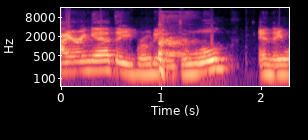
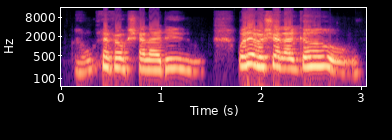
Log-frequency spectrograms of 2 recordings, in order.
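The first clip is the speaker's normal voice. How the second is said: high, ladylike Southern belle voice; 7 semitones higher, 3 dB louder than usual. Imagining how a lady sounded: Scarlett O'Hara voice. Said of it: "I like to imagine it's the, uh, Scarlett O'Hara".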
